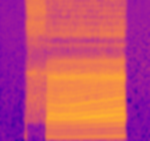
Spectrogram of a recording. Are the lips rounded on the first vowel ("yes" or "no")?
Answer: no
